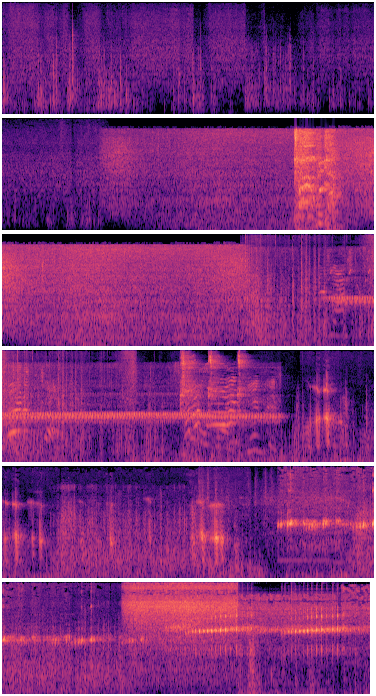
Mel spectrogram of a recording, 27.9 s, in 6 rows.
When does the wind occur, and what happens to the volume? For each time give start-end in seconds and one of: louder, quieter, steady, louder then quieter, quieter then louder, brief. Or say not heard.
0.0-27.8 louder.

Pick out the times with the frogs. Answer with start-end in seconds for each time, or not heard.
13.2-27.8.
